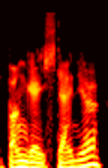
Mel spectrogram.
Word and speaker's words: Bungay Stanier: My surname is Bungay Stanier. That's how you say it.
